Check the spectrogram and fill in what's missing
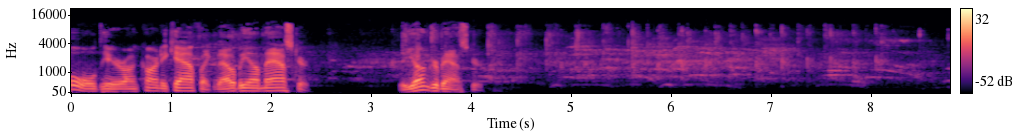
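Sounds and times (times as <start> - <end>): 
speech: 0.0 - 2.5, 3.3 - 4.4
murmur of many voices: 0.0 - 8.7
crowd clapping sarcastically at a basketball game: 3.0 - 8.7.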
